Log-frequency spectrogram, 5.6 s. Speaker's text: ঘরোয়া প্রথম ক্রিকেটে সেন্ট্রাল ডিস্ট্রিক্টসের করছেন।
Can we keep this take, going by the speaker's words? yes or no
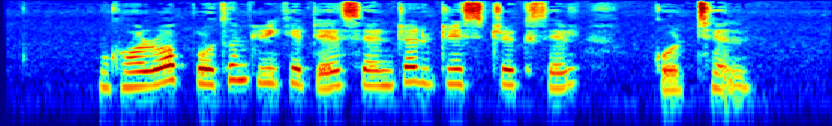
yes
